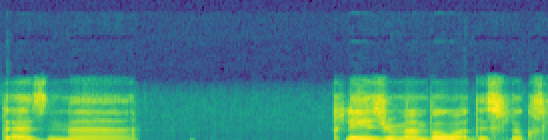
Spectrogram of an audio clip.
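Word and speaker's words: ما: Is the word that looks like a circle, linked to a dash, linked to a vertical line, and is pronounced as ma.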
